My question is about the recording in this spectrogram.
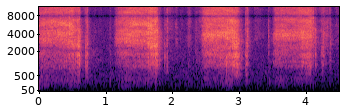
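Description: A thin piece of wood swept across sandpaper laid flat on a work surface, four rasping strokes with short pauses between them, rounding off the wood's edge.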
